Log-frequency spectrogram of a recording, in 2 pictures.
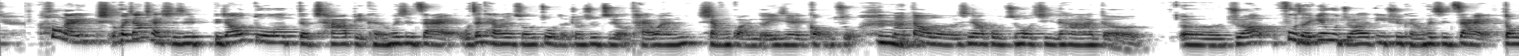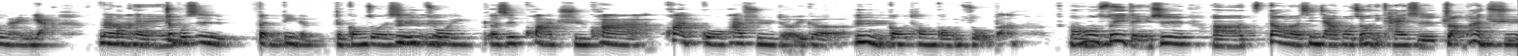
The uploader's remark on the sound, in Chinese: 本集節目的收音狀況不佳，請大家多多見諒。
